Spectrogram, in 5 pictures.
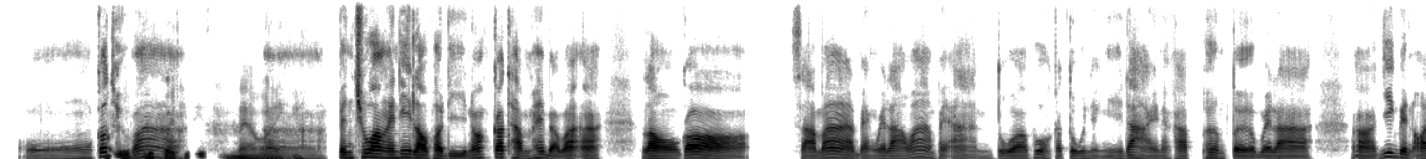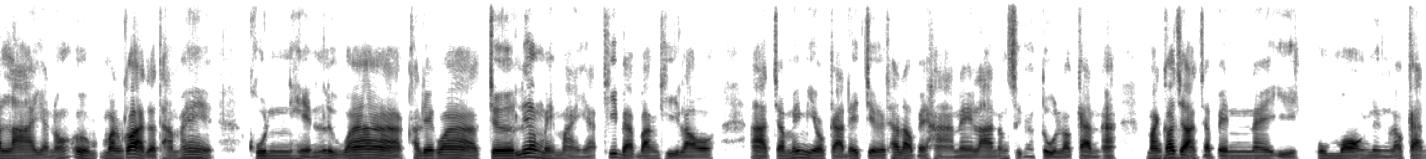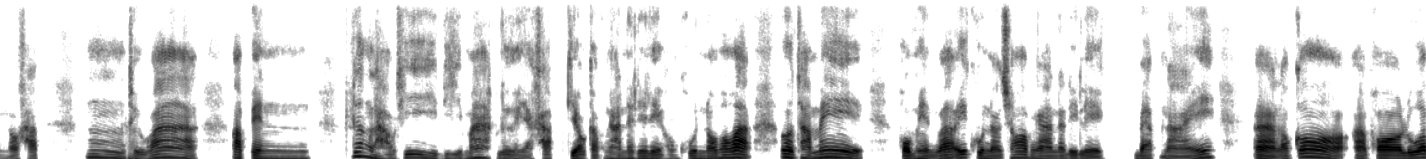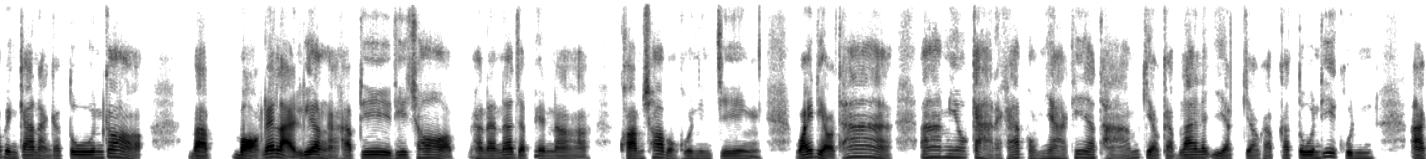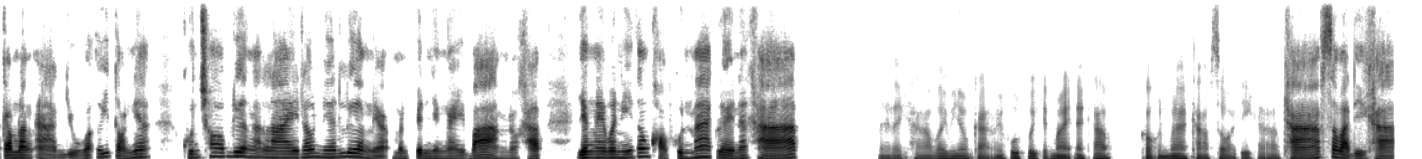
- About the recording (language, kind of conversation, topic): Thai, podcast, ช่วงนี้คุณได้กลับมาทำงานอดิเรกอะไรอีกบ้าง แล้วอะไรทำให้คุณอยากกลับมาทำอีกครั้ง?
- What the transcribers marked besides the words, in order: tapping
